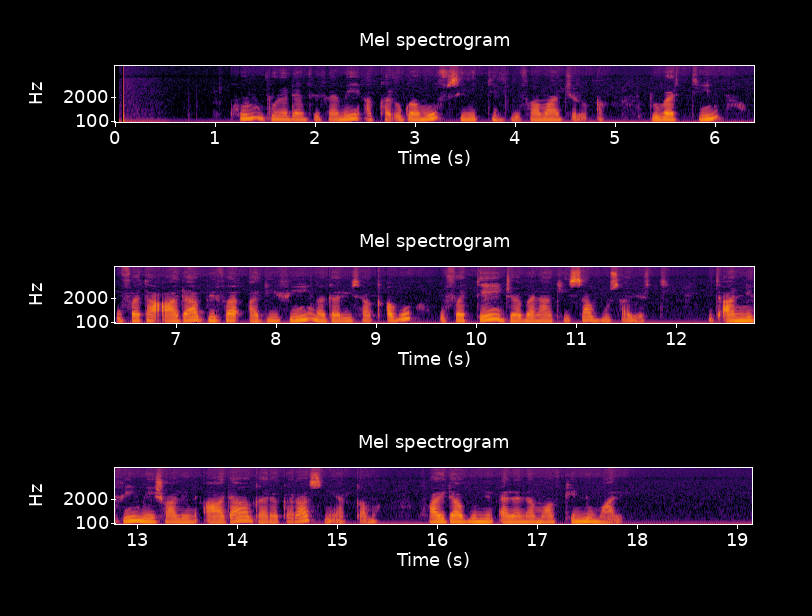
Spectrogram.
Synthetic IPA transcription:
kʰʊnbʊnɐd̪ɐnfɪfɐme̞ːʔɐkːɐᶑʊɡɐmuːfsɪnɪt̪ːɪbuːfɐmaːd͡ʒɪɾʊᶑɐ | d̪̥ʊbɐɾt̪ʰiːnʊfːɐt̪ɐ̰ʔaːd̪aːbɪfɐʔɐd̪iːfɪmɐɡɐɾiːsaːkʼɐbʊ | ʊfːɐt̪ːe̞ːd͡ʒɐbɐnaːkʰe̞ːsːaːbuːsa̰ːd͡ʒɪɾt̪ɪ̥ | ʔɪt̪ʼa̰ːnːɪfɪme̞ːʃaːliːna̰ːd̪aːɡɐɾɐɡɐɾaːsnɪ̰ɐ̰ɾɡ̥ɐ̰mɐ | faːjd̪aːbʊnːɪᶑɐlɐnɐmaːfkʰɛnːʊmaːlɛ

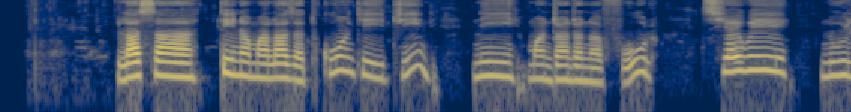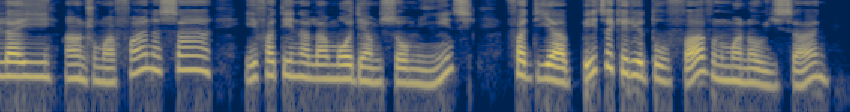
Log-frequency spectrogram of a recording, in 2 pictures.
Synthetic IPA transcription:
lasət̪enəmalazat̪u̥kuaŋkʲeiʈ͡ʂini̥ | nimaɳɖ͡ʐaɳɖ͡ʐanəv̥ulu̥ | t͡siajwe | nuilajaɳɖ͡ʐumafanəsa | efət̪enəlamod̪iamiz̥owmiint͡si̥ | fad̪iəb̥et͡sakʲiɾewt̪uuvavinumanowiz̥ani̥

